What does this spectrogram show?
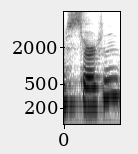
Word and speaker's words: certain: For example, I'm certain this book was written in Britain. So guys, let's look at these words here. Certain, right? I'm holding my T here.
